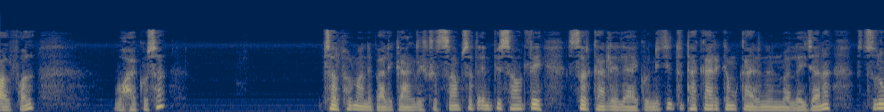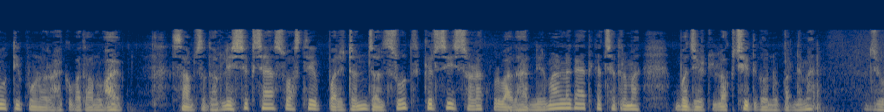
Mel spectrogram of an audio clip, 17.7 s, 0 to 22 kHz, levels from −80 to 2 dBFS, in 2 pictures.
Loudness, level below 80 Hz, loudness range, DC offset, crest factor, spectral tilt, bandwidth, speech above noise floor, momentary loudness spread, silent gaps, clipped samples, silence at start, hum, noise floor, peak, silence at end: -27 LUFS; -58 dBFS; 4 LU; under 0.1%; 22 dB; -4 dB/octave; 7.8 kHz; 33 dB; 9 LU; none; under 0.1%; 0 s; none; -61 dBFS; -6 dBFS; 0 s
